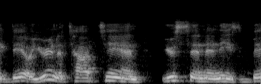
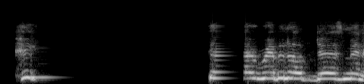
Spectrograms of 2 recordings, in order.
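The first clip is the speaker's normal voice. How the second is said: put-on loud, booming, high-pitched bark; 10 semitones higher, 4 dB louder than usual. Retelling how the coach told him off: imitating a loud booming voice. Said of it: "he loud booming voice".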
